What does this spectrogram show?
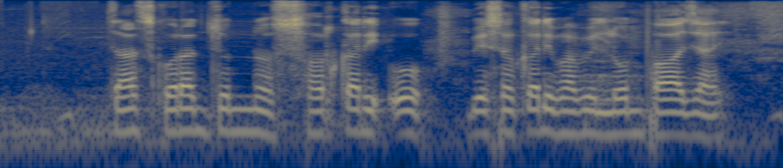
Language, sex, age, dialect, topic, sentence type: Bengali, male, 18-24, Northern/Varendri, agriculture, statement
